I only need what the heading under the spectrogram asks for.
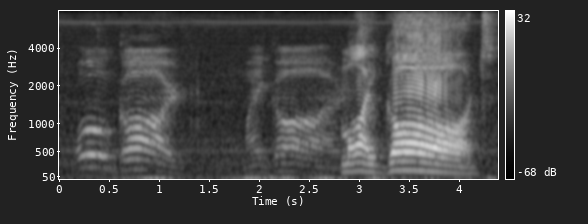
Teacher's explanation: stress on god not on my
